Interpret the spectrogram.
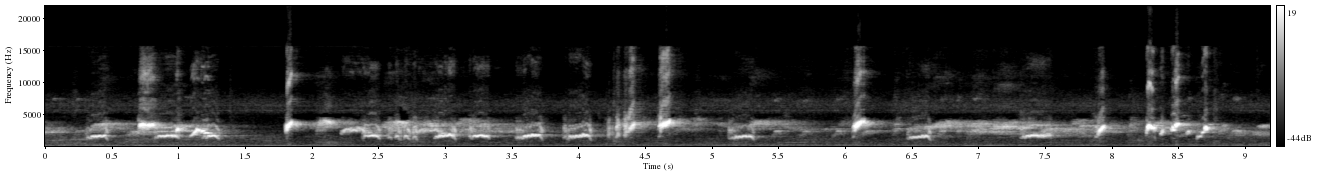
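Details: Singing red-whiskered bulbul of the Sông Kon kind, used to train other birds' voices: repeated clear whistled phrases with rising slurs, broken by brief pauses, plus scattered sharp clicks.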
